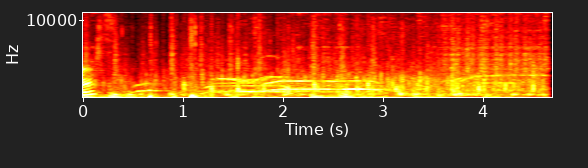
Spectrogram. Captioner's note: audience cheering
